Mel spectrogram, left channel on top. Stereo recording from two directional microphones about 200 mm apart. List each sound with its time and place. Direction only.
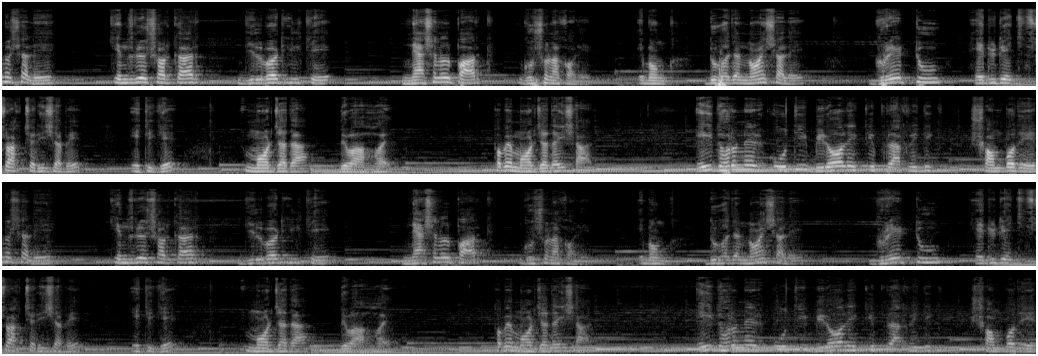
0.0 s speech: 20° left (ahead or behind)
15.3 s speech: 20° left (ahead or behind)
17.2 s speech: 20° left (ahead or behind)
